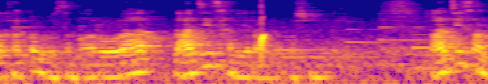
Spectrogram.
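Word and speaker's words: 拉脊山: 라지산 하면 중국에서 이 라지를 하면 좀 쓰레기라는 뜻을 가지고 있는 단어인데 그 한자는 아니고 발음이 똑같기 때문에 좀 오해하실 수도 있는데 이 라지산은 이제 해발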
